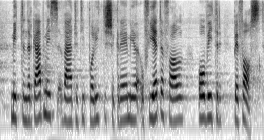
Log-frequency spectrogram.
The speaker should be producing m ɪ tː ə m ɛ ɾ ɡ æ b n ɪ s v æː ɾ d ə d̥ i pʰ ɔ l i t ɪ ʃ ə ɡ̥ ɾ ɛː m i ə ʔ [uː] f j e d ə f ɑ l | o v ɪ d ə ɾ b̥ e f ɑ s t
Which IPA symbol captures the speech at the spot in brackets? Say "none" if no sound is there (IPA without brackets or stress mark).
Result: u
